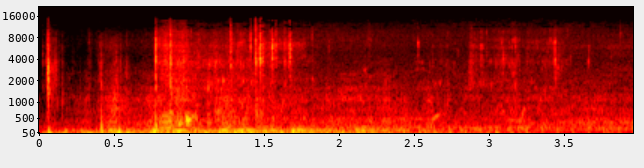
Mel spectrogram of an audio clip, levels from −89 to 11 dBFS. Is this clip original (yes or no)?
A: yes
